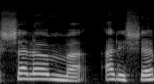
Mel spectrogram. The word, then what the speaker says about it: Shalom Aleichem: Une petite pause musicale avec Shalom Aleichem.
